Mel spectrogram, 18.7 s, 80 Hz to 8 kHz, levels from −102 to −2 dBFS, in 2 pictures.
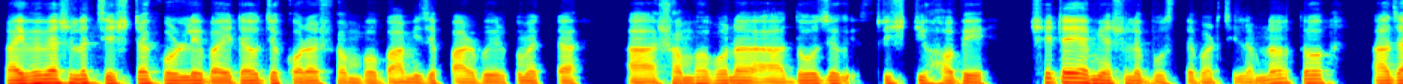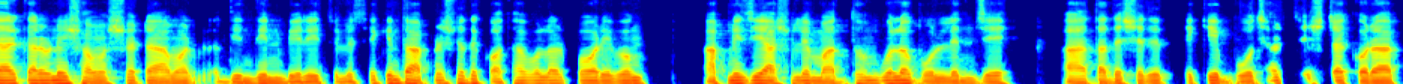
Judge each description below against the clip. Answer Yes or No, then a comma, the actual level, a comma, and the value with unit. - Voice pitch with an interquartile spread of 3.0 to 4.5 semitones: No, narrow, 2.5 semitones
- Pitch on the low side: Yes, low, 105 Hz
